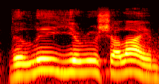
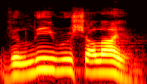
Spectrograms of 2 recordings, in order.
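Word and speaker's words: ולירושלים: They say V'liyerushalayim, but that's not the word. That's incorrect. The word is V'liyerushalayim. So there is no shva under the yud. It's not V'liyerushalayim. It's V'liyerushalayim.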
